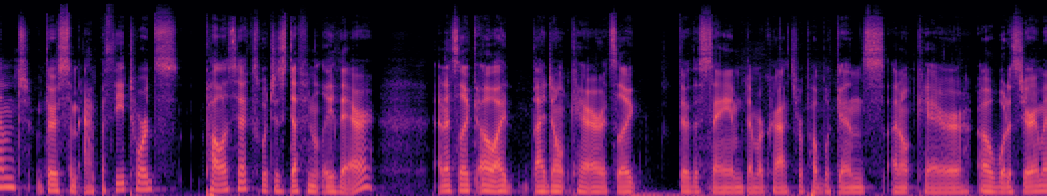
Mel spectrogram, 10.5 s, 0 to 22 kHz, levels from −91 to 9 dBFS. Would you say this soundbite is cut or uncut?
uncut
